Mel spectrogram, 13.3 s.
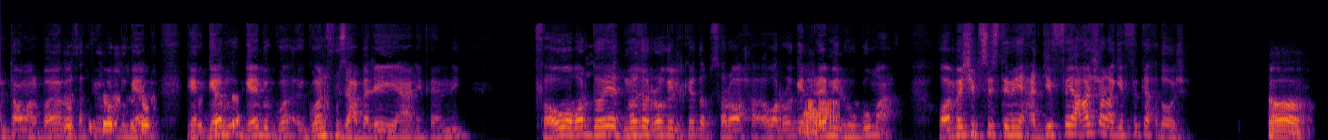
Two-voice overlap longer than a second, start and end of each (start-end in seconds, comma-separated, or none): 0.7-2.3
